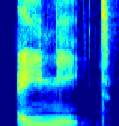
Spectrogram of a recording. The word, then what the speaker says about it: Amite: A meat.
